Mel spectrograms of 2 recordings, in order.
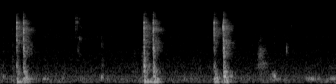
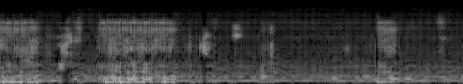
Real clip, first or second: first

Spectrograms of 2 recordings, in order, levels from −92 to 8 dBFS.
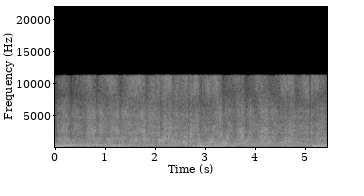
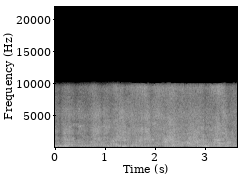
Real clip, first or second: first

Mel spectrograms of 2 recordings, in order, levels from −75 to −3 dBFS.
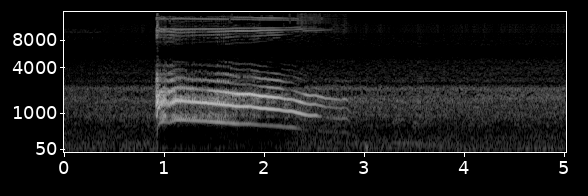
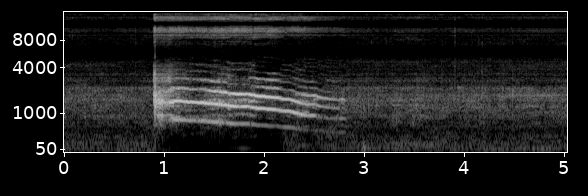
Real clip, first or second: first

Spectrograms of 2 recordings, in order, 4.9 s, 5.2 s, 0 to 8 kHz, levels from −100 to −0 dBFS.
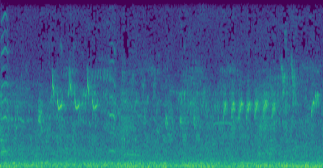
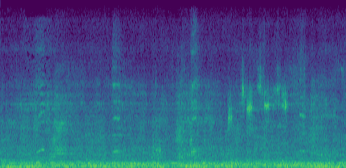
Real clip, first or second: first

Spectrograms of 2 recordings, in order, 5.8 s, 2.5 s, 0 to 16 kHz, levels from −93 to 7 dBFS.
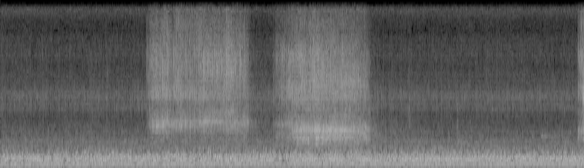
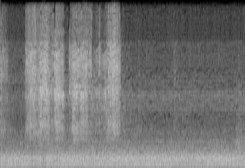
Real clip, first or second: second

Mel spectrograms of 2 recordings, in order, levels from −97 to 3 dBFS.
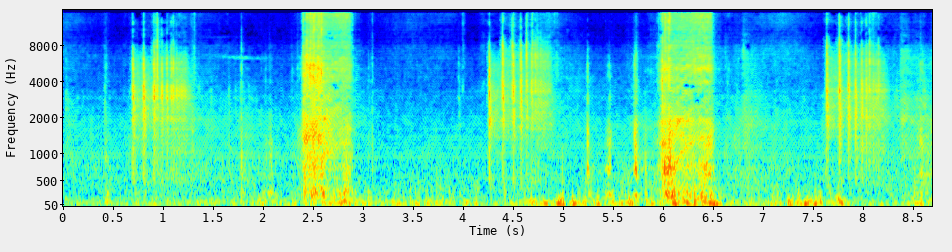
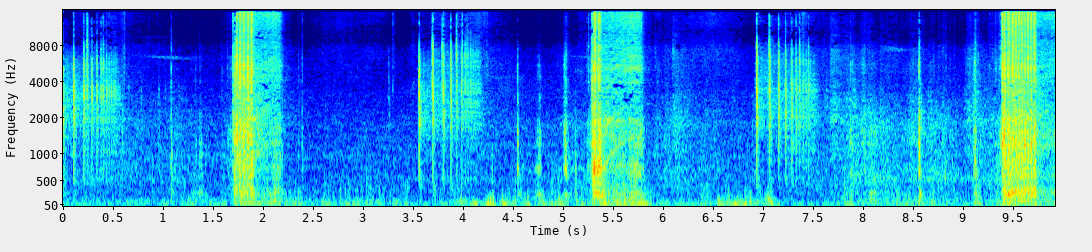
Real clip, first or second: second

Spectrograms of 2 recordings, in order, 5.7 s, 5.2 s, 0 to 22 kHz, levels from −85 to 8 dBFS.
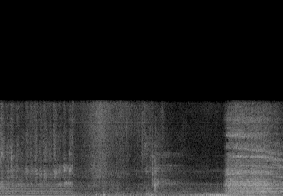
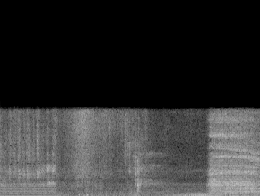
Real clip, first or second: second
